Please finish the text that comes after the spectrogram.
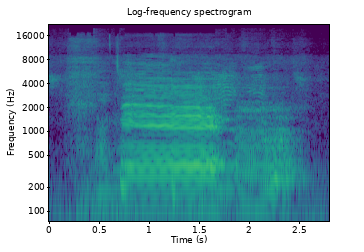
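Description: A calf, tied away from its mother cow today, gives one long, loud, close moo that swells and then trails off over quiet farmyard background.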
